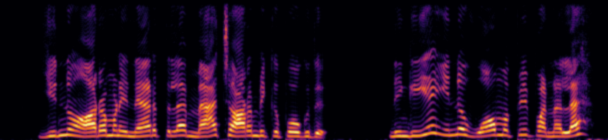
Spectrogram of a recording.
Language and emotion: Tamil, angry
